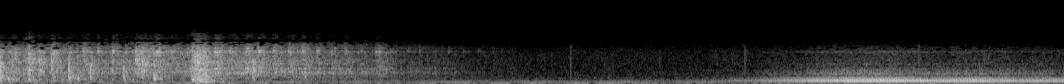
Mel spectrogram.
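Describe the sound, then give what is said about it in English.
A car drives along with a rough, steady engine roar that eases off after a few seconds, then a deeper droning hum swells up toward the end, as it nears an amusement park and camp area where it will be left at Watkins' store. No one speaks. “We can leave the car at Watkins' store.”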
